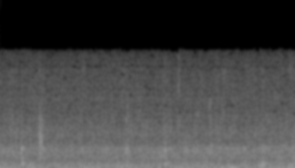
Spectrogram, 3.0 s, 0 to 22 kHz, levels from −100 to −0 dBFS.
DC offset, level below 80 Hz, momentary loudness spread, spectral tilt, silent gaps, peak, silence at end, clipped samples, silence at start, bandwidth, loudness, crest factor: under 0.1%; -58 dBFS; 2 LU; -3 dB/octave; none; -24 dBFS; 0 s; under 0.1%; 0 s; 15.5 kHz; -39 LUFS; 16 dB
